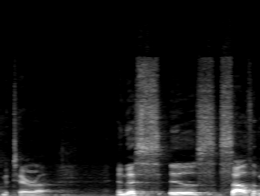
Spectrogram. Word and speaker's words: Meteora: It's pronounced Matara.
